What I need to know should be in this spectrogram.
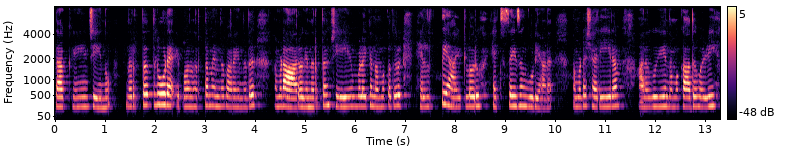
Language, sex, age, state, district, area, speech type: Malayalam, female, 18-30, Kerala, Wayanad, rural, spontaneous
